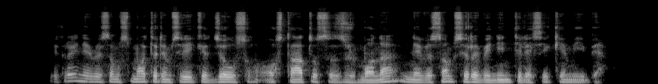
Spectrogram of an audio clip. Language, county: Lithuanian, Alytus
